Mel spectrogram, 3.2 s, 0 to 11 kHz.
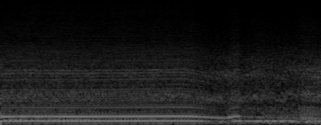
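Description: A Dodge Viper race car in Gran Turismo 6 holds a steady, loud engine drone at constant revs. The pitch dips briefly near the end, then settles again, with no talk over it.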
